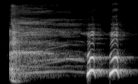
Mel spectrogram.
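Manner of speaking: a very high squeal of laughter. Real, not acted. Laughing at his own cheeky joke, very high squeal.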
